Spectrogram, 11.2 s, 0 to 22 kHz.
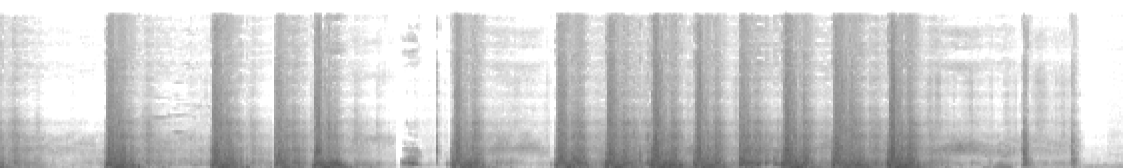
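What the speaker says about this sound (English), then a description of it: "the Marines spring into action, launching 155mm high explosive rounds with their M198 howitzers" Marine M198 howitzers fire 155mm high-explosive rounds, sending out a long series of heavy, booming blasts. Some come singly and others in quick succession, each rolling out before the next.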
